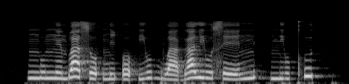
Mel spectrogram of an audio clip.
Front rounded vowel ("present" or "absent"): absent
